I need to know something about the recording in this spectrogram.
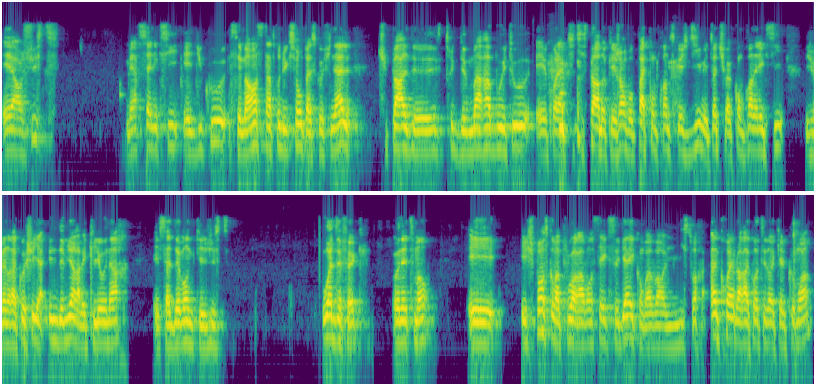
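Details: Adult man speaking French; normal speech.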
